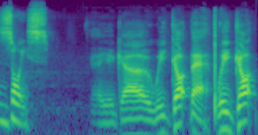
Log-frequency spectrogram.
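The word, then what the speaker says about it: Seuss: Hat my doctor's use although he would have pronounced it sois there you go we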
